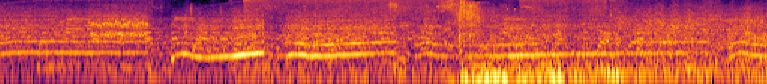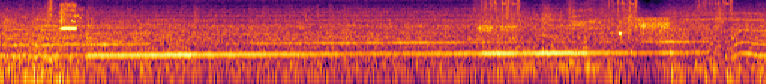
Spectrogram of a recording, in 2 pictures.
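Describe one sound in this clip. A sports car engine revs hard and climbs through the gears.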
